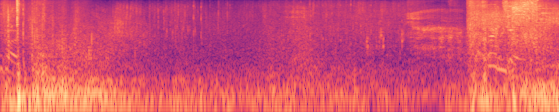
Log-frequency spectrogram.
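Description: A Confringo blasting spell cast in Hogwarts Legacy inside a cave: a loud booming blast at the start with a rumbling fiery tail, then a second burst of crackling noise near the end.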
